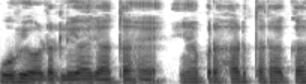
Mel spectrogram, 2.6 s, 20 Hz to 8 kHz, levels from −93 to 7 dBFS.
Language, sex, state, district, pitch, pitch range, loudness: Hindi, male, Bihar, Supaul, 115 Hz, 105-115 Hz, -17 LUFS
